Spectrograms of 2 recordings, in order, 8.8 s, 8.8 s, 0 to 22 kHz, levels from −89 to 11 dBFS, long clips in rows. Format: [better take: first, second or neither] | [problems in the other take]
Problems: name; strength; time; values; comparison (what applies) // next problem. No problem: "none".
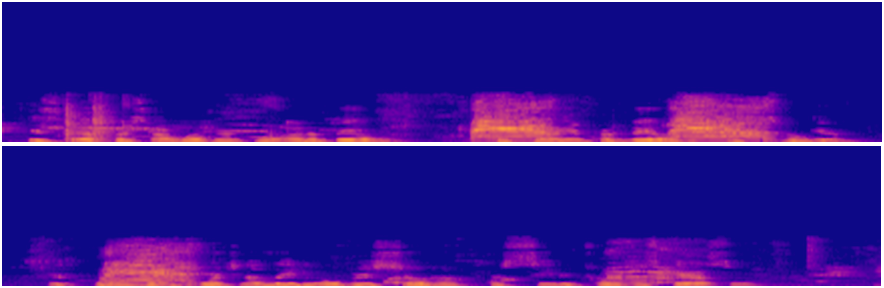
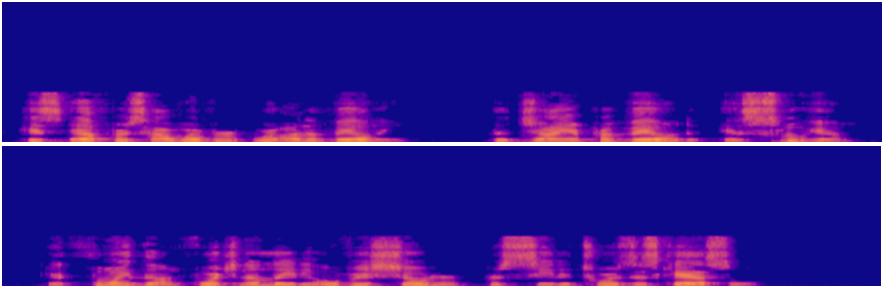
second | noise reduction (classical method WPE with log-MMSE)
